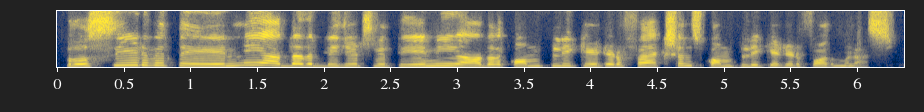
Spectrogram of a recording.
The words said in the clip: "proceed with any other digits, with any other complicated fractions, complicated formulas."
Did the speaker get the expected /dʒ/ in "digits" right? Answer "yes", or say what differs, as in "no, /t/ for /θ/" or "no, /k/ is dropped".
yes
